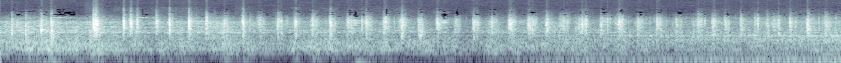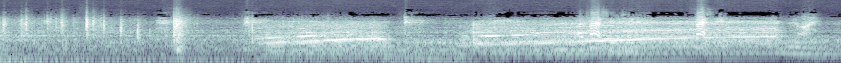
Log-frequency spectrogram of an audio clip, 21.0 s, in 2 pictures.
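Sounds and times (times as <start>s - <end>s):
train wheels clicking over rail joints: 0.0s - 16.3s
steady hum: 0.0s - 18.1s.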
